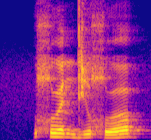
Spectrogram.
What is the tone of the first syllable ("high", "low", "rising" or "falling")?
high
